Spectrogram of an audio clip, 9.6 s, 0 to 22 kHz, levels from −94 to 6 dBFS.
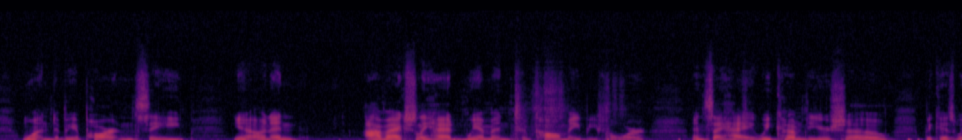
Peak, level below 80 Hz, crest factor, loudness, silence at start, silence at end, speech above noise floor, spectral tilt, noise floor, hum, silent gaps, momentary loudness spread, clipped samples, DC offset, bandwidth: -28 dBFS; -78 dBFS; 24 dB; -51 LUFS; 0 s; 0 s; 22 dB; -4.5 dB/octave; -73 dBFS; none; none; 11 LU; under 0.1%; under 0.1%; over 20 kHz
